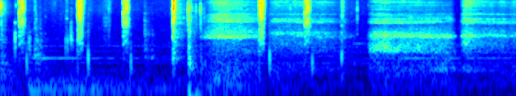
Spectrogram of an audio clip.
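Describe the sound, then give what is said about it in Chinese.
Heavy, irregular panting from a man whose body feels feverishly hot: many sharp, breathy gasps and snorting breaths follow each other closely, loud and uneven, with no talking. “藤田青也大口喘息着”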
